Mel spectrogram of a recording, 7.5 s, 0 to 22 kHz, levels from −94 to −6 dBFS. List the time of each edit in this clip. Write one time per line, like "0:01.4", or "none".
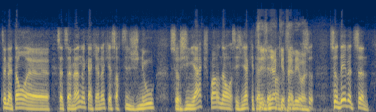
0:01.2
0:03.6
0:04.6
